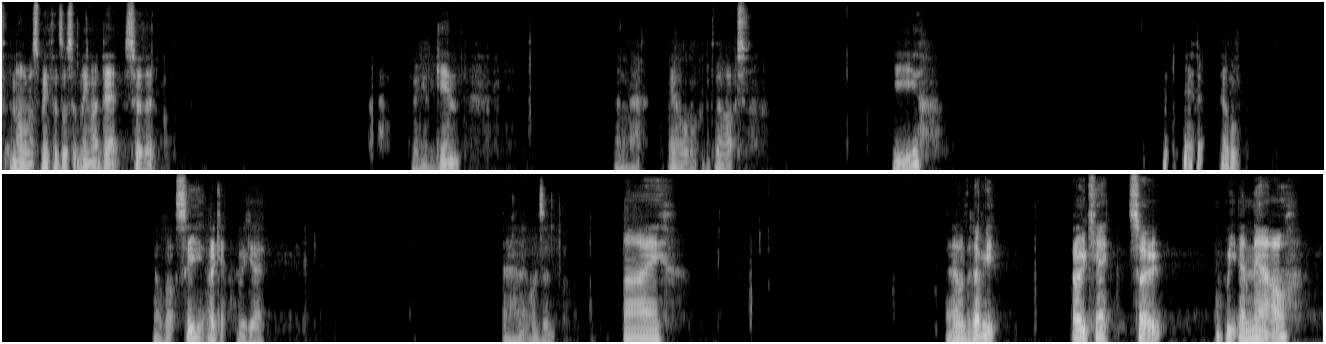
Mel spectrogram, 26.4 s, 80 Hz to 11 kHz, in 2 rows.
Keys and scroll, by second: 3.6 ctrl+z, 17.3 ctrl+v, 20.6 ctrl+v.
